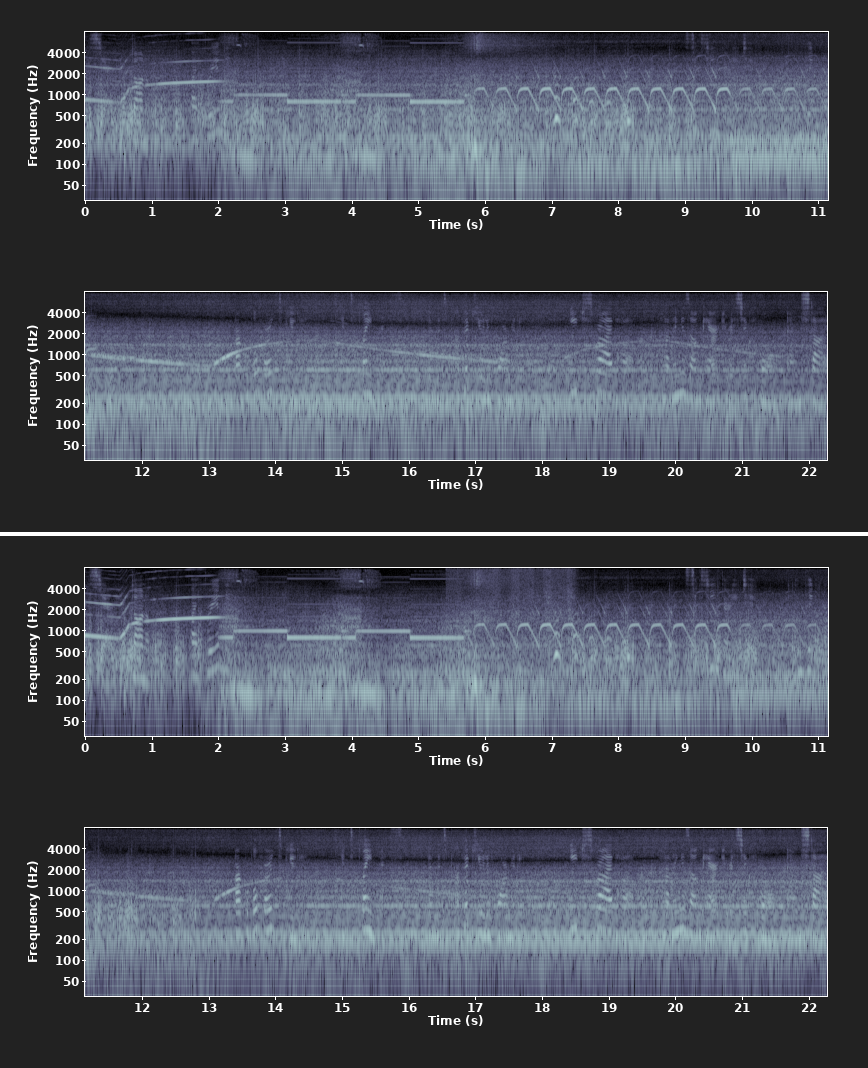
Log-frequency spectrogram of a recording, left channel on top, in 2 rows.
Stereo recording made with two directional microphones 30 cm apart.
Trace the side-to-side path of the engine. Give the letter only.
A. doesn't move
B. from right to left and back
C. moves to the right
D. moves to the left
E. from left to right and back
C.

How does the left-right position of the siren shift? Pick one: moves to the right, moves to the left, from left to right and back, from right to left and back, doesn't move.
moves to the left.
